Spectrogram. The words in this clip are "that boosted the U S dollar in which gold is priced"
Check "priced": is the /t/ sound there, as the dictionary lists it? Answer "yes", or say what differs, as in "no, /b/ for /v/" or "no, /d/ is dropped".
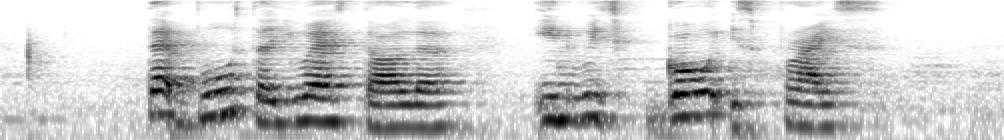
no, /t/ is dropped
